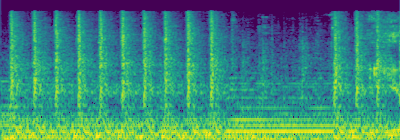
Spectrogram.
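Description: Maxim machine gun firing a rapid sustained burst, about ten shots a second, over background music with held notes.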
